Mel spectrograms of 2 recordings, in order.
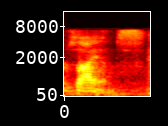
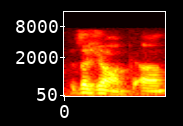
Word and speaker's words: Zajonc: So yeah, I remember looking back through my notes after one lecture and seeing that I'd written the words rhymed with science and it took me. And then I was like, oh, right. I wrote down how to pronounce Robert Zients. I definitely would have said Zajonc,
